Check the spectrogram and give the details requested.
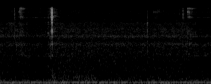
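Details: Western Digital 2.5-inch hard drive, thought dead: spins and blinks but heads clack repeatedly, a quiet whir broken by sharp clicks about every second and a half; owner suspects a faulty head, possibly PCB.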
